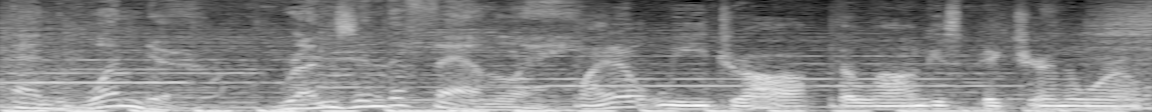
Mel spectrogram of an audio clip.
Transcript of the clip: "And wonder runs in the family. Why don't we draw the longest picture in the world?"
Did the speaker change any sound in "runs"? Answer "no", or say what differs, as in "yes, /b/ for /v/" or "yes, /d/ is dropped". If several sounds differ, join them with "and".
no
